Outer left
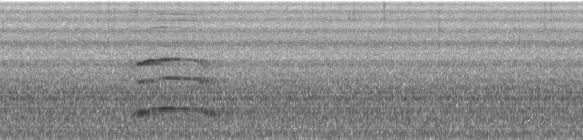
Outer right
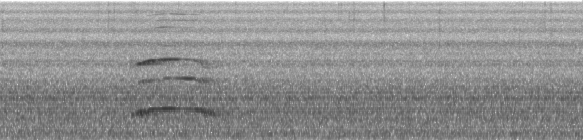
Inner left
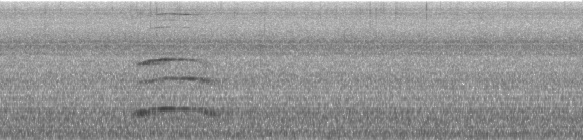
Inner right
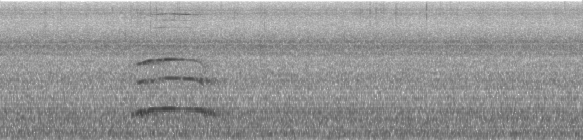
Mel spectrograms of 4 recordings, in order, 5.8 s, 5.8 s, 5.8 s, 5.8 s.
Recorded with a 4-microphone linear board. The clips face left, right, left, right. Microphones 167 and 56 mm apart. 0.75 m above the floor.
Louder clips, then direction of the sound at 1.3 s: Outer right 1 dB, inner right 2 dB; 60° right (ahead or behind).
